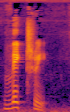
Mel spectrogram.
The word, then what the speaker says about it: victory: okay next i have the word which is victory they pronounce this as victory now remember what i said if you have the letter v you need to bite your lower lip it's victory and if it's w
